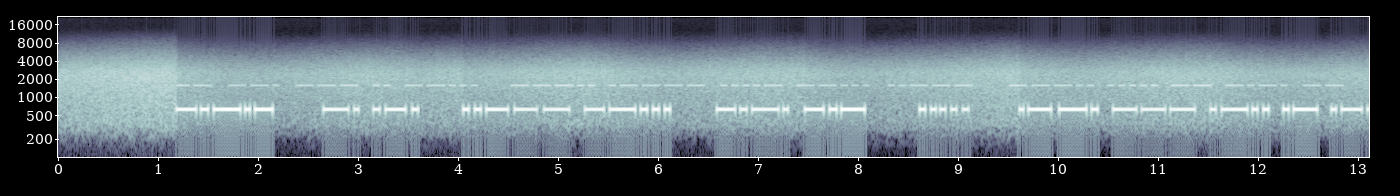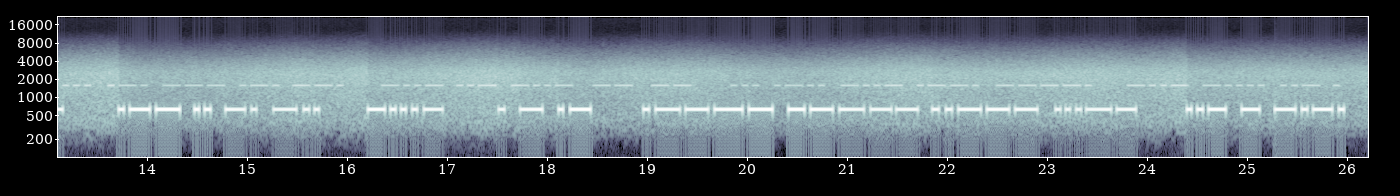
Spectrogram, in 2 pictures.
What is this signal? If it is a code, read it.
Morse code, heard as a keyed tone, hand-sent with a straight key, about 22 wpm, 630 Hz, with radio static and a weaker station near 1580 Hz. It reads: <KA> NR 27 CK 5 POLAR WIND <BT> ETA 1023 UTC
